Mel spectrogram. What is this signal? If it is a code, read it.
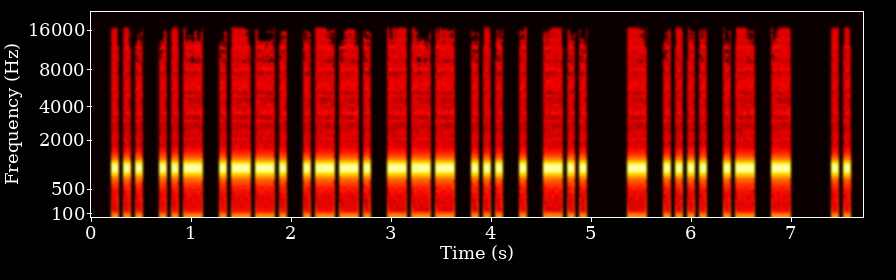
Morse code, heard as a keyed tone, about 20 wpm, 1000 Hz. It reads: SUPPOSED THAT I
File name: qotdfiles / 20wpm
